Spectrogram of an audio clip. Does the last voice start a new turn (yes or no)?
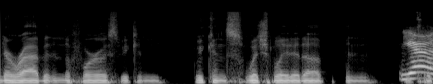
yes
